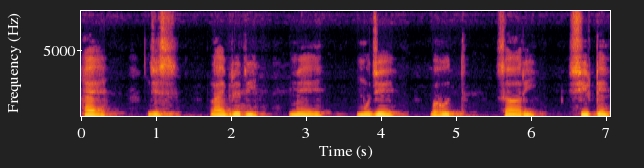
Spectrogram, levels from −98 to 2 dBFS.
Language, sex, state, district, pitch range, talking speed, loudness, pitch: Hindi, male, Rajasthan, Bikaner, 115-125 Hz, 75 wpm, -19 LUFS, 120 Hz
